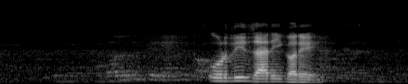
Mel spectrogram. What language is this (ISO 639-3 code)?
nep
